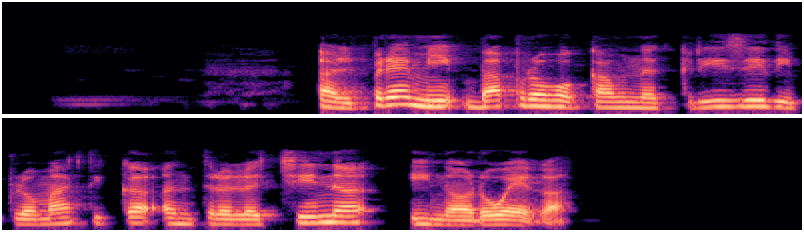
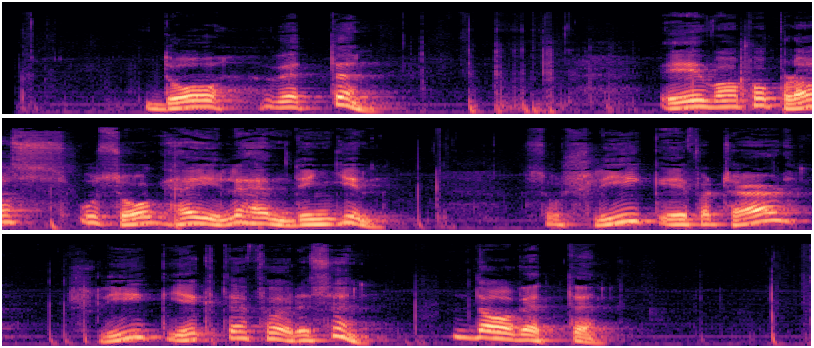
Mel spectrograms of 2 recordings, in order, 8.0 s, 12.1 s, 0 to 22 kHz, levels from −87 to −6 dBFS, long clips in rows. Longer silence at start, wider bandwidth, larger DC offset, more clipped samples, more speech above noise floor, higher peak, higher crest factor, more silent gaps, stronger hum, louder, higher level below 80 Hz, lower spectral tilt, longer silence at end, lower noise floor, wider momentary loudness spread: first, 1.6 s vs 0.7 s; second, 7.8 kHz vs 16 kHz; neither; neither; first, 48 dB vs 37 dB; first, 0 dBFS vs -4 dBFS; about the same, 18 dB vs 18 dB; first, 5.97-6.03 s vs none; neither; first, -17 LUFS vs -20 LUFS; second, -60 dBFS vs -52 dBFS; about the same, -6.5 dB/octave vs -7 dB/octave; first, 1.15 s vs 0.2 s; first, -64 dBFS vs -57 dBFS; second, 7 LU vs 14 LU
